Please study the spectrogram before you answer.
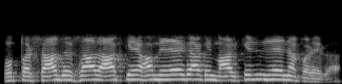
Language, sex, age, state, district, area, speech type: Hindi, male, 60+, Uttar Pradesh, Hardoi, rural, conversation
